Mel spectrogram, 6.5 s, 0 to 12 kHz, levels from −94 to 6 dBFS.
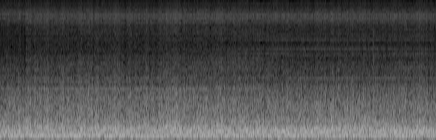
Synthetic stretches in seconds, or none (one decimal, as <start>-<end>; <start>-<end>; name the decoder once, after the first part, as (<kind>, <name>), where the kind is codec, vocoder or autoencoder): none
